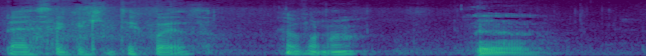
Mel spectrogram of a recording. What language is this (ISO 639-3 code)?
cym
